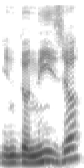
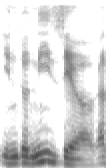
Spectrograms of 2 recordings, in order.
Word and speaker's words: Indonesia: earlier this year 올해 앞서 인도네시아 영어식 발음은 인도니저 또는 인도네시어가 되겠습니다.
